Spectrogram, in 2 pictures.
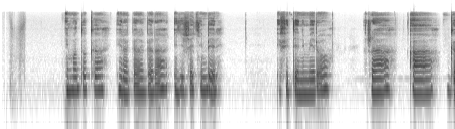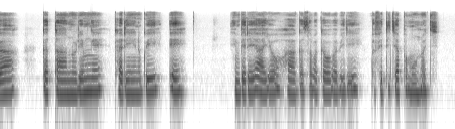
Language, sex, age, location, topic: Kinyarwanda, female, 25-35, Kigali, finance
